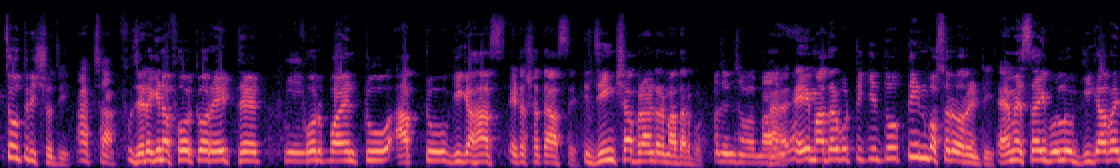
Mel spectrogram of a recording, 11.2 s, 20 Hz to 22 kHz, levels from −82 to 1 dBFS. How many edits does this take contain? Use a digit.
2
